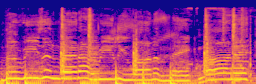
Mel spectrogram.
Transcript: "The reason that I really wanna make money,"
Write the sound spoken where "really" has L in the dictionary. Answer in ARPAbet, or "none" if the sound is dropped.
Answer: L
